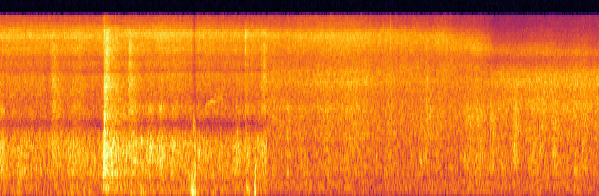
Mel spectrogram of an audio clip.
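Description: Cyclone wind blowing hard and steadily, buffeting the microphone. It swells into a strong gust about two seconds in, with two sharp thumps around four and five seconds in, then settles to a steadier rush.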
